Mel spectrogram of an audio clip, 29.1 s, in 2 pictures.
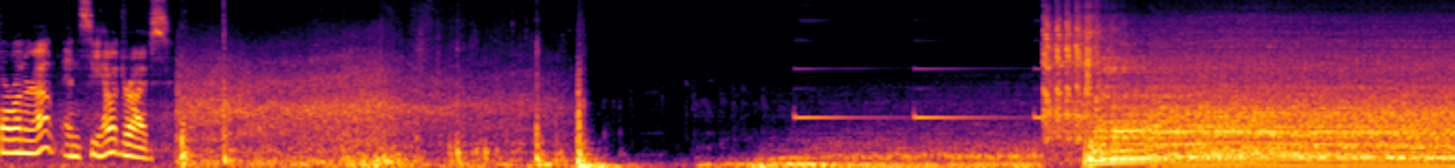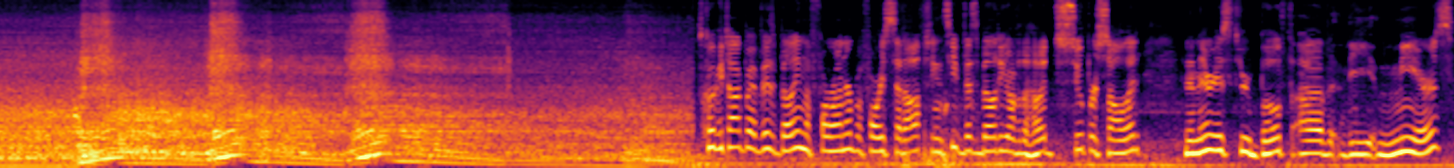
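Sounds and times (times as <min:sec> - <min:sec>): car engine starting and idling: 0:06.7 - 0:28.8
electronic beeps: 0:08.0 - 0:10.5
engine revving: 0:10.4 - 0:21.5.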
